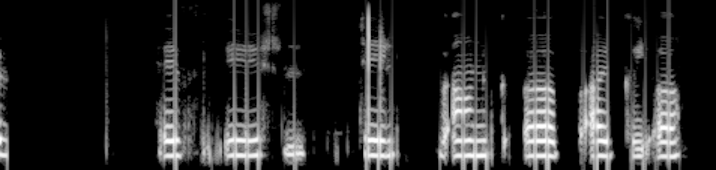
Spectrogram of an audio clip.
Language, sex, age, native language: Icelandic, male, 8, Icelandic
